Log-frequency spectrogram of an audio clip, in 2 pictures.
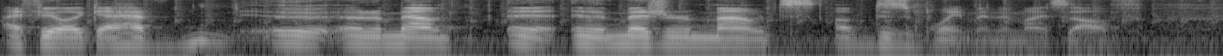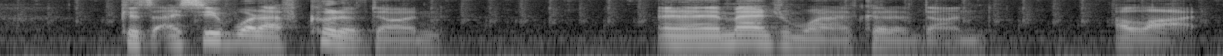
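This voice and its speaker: A man in his twenties rambling self-critically in an unedited personal vlog, with nervous laughs and many fillers, recorded in a small bedroom on a desk webcam. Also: lowish voice. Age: 20s. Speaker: vlogger.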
